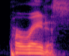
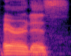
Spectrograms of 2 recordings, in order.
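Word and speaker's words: Paredes: what it's thid so let's try to hammer this pronunciation down paradus Bingo caps nailed it that is the man's name that is what everybody should call him not not Isaac not paridis right let's remember this paradus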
